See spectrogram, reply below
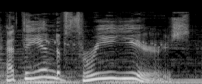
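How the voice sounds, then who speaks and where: A man's voice: very high voice, very animated, slow. A man giving a dramatized King James Bible reading in a solemn, declamatory and emphatic manner. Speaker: scripture narrator. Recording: music behind the reading. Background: background music.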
